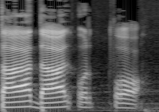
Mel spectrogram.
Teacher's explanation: زبان کی نوک اور اوپر کے دانتوں کی جڑ سے یہ ادا ہوں گے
